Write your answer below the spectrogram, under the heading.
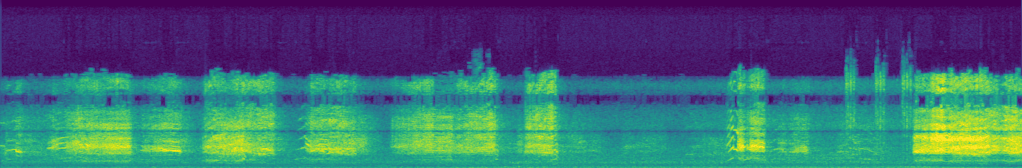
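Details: Wild cockatoo calls in Australia: repeated harsh, scratchy screeches roughly once a second, then a louder raspy burst at the end, over low background noise.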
